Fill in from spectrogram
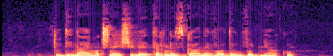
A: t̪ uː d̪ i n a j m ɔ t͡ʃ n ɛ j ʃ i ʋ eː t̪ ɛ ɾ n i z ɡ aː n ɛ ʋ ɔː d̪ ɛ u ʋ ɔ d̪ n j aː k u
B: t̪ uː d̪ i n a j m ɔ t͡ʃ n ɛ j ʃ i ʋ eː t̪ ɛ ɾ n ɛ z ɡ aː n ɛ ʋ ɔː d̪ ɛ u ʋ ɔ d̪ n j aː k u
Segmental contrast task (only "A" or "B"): B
